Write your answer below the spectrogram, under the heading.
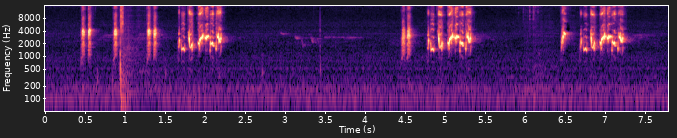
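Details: A male common bulbul sings to urge silent wild bulbuls to sing, mate and build nests. Three sharp chips lead into a bubbly warbled phrase, repeated twice more after pauses of about two seconds.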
